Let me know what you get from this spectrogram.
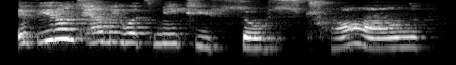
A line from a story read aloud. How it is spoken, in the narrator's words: Delilah moaned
